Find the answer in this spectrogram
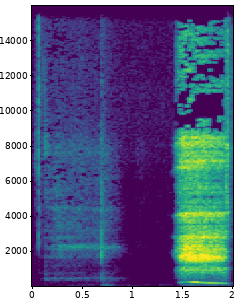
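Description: A woman's breathy, voiced sigh, falling in pitch, about one and a half seconds in, after a moment of near quiet with one faint click.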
